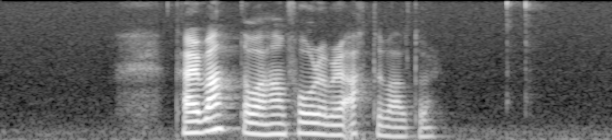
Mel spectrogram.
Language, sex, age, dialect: Faroese, female, 36-60, Norðurstreymoy/Eysturoy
